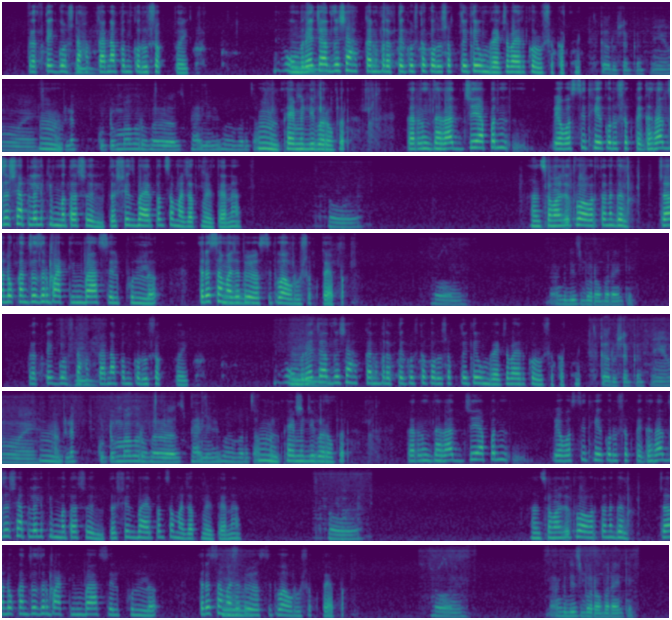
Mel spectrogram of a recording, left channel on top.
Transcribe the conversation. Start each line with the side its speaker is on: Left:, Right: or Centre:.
Left: प्रत्येक गोष्ट
Right: हम्म.
Left: हक्कान आपण करू शकतो. <unintelligible>
Right: हम्म.
Left: उमऱ्याच्या आत जशी, कारण प्रत्येक गोष्ट करू शकतोय. ते उमऱ्याच्या बाहेर करू शकत, नाही
Right: करू शकत नाही. होय..
Left: हम्म
Right: आपल्या कुटुंबावर <unintelligible> फॅमिली बरोबरच आपण
Left: हम्म फॅमिली
Right: असतोय
Left: बरोबर
Right: नय
Left: कारण घरात जे आपण व्यवस्थित हे करू शकतोय घरात जशी आपल्याला किंमत असेल तशीच बाहेर पण समाजात मिळते ना
Right: होय.
Left: आणि समाजात वावरताना घर च्या लोकांचा जर पाठिंबा असेल फुल्ल तरच समाजात
Right: हम्म.
Left: व्यवस्थित वावरू शकतोय आपण
Right: होय. अगदीच बरोबर आहे ते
